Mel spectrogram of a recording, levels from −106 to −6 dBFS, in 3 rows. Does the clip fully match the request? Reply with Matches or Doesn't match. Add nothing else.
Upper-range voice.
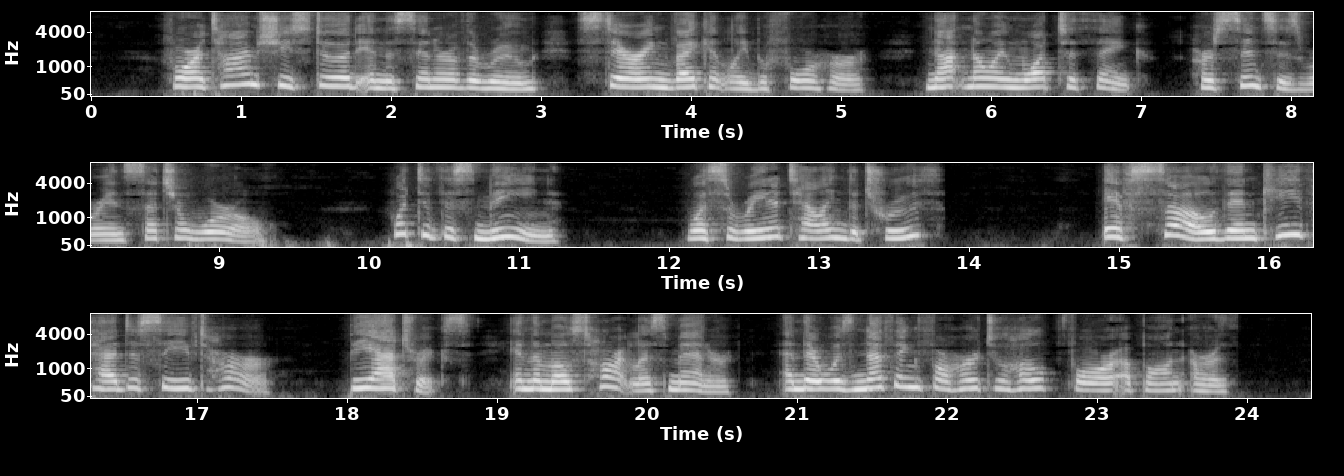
Matches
